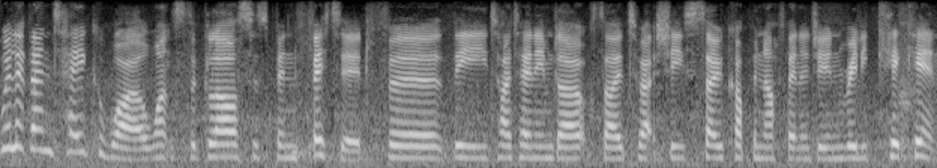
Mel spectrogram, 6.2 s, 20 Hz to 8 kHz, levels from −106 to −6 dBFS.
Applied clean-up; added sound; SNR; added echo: none; none; none; none.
